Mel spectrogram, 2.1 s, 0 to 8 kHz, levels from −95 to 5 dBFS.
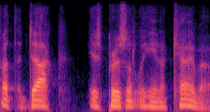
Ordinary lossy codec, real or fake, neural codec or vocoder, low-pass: Opus, 32 kbps; fake; codec, 16 kHz in and 24 kHz out, 0.6 kbps, FocalCodec, streaming, 2048 codes; 7.2 kHz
